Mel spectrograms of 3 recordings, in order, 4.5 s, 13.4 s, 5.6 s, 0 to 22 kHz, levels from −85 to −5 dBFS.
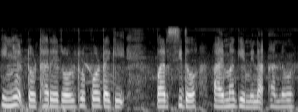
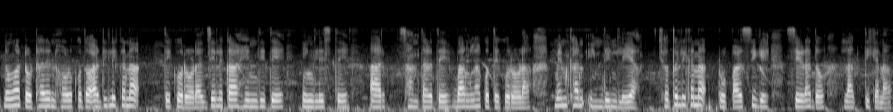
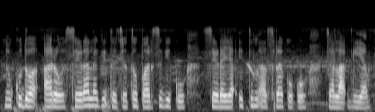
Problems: constant background noise, continuous background conversations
